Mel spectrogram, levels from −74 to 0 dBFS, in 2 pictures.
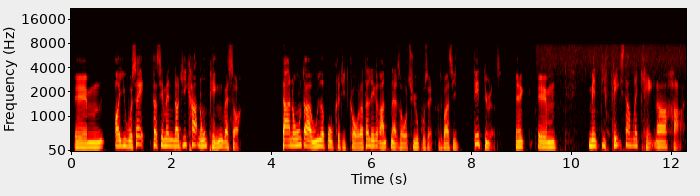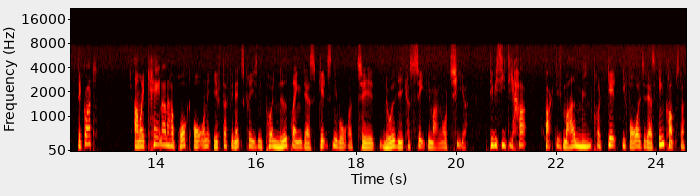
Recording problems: high frequencies cut off; noticeable; nothing above 8 kHz
hiss; faint; from 9.5 s on; 25 dB below the speech

